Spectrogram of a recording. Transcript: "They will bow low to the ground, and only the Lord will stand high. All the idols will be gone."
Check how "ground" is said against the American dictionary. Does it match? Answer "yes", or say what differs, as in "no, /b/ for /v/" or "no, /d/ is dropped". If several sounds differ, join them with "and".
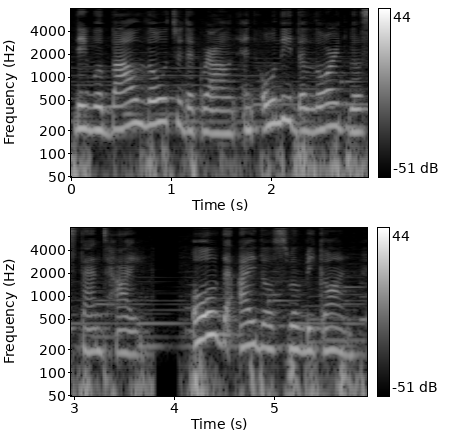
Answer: yes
